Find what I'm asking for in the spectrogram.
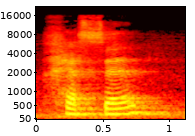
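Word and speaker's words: Chesed (חֶסֶד): Diane Barstow has a t-shirt with the Hebrew word chesed. You have to say it like you're gonna. Chesed.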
